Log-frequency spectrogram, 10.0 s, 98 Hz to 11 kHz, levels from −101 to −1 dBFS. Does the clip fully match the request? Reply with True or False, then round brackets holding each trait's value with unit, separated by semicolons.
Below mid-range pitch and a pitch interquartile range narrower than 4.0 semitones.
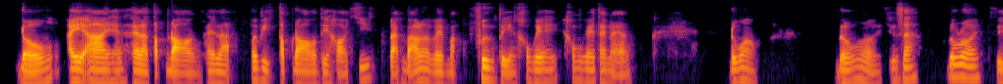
True (110 Hz; 3.0 semitones)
